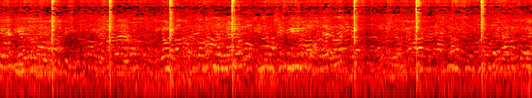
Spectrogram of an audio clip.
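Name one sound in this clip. A cleaver chops through fish on a wooden block with sharp, regular thuds.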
